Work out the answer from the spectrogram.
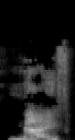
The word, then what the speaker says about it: knife: letra m si entonces vamos a mirar tenemos knife que significa cuchillo tenemos know que significa saber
